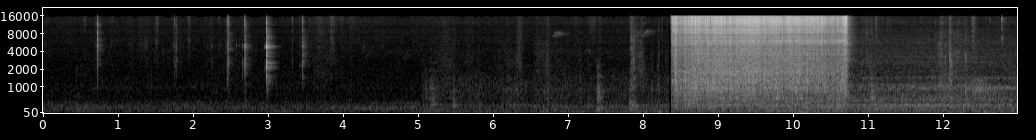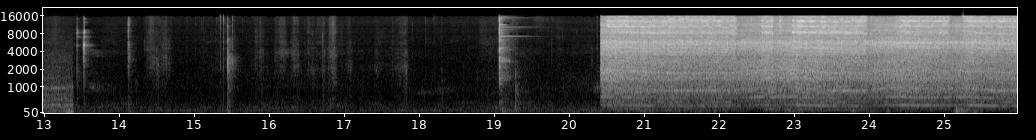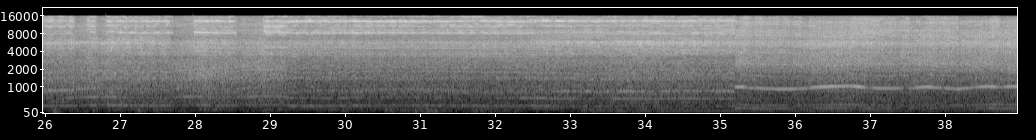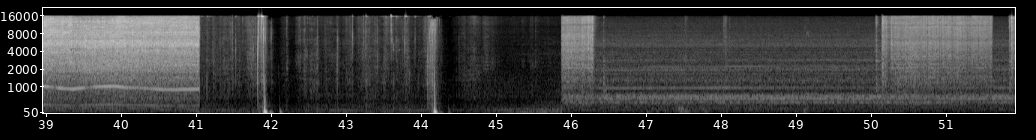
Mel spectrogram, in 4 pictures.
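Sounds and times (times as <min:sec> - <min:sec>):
angle grinder cutting steel: 0:08.4 - 0:10.8, 0:20.4 - 0:41.1, 0:45.9 - 0:46.6, 0:47.2 - 0:51.9.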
